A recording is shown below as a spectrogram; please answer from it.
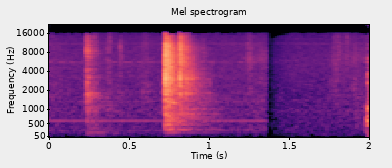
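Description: Steel rebar handled in a bench vise: a light knock, then one sharp metallic clank about three-quarters of a second in that rings briefly.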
